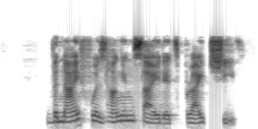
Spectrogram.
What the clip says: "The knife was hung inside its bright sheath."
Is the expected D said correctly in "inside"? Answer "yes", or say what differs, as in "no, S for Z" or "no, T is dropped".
yes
